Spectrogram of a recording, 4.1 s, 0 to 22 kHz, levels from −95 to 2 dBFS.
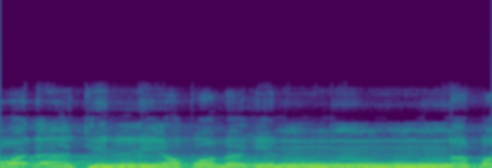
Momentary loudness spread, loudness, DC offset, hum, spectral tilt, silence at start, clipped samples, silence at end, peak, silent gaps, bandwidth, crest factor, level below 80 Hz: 4 LU; -17 LUFS; under 0.1%; none; -8 dB/octave; 0 s; under 0.1%; 0 s; -8 dBFS; none; 9.2 kHz; 10 dB; -70 dBFS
